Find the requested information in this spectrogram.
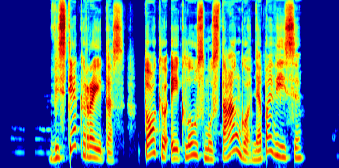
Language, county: Lithuanian, Klaipėda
